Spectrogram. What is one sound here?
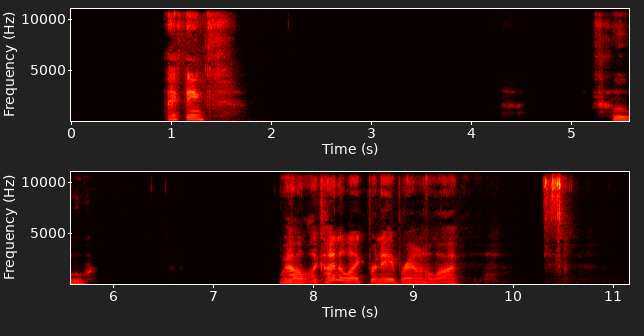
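A middle-aged woman speaks calmly and thoughtfully into a microphone close by, with long pauses.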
